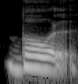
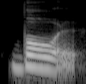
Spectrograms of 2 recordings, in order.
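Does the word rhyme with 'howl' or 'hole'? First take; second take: hole; hole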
